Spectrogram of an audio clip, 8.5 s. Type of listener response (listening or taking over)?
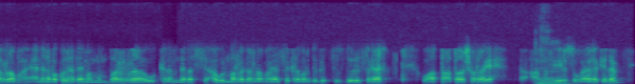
listening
